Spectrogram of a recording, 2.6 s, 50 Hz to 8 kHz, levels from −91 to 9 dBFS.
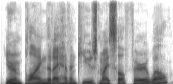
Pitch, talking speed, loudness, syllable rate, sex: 130 Hz, 210 wpm, -17 LUFS, 5.7 syllables/s, male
